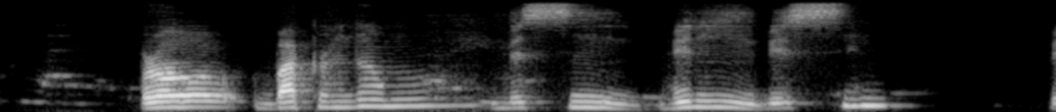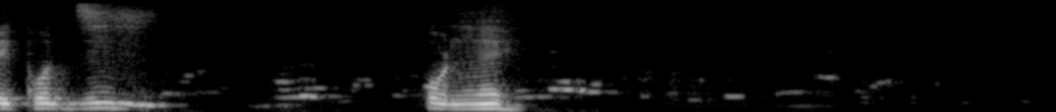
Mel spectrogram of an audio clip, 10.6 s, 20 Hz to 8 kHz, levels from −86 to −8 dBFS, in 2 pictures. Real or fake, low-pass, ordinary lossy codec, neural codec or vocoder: fake; 7.2 kHz; MP3, 48 kbps; codec, 16 kHz, 0.5 kbps, X-Codec, HuBERT features, trained on balanced general audio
